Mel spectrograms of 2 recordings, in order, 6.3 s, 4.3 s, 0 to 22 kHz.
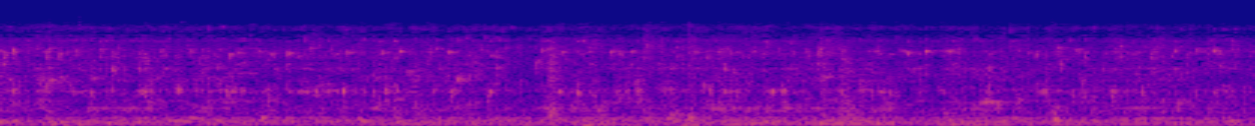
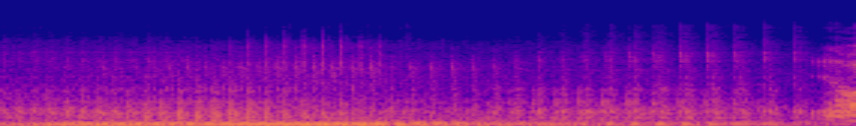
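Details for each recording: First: RV washing machine on standard mode with warm water and medium water level, final drain before the last 3-minute spin. Quiet running water and trickling as the tub empties, no grinding or pump strain: normal drain. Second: RV washing machine on standard mode with warm water and medium water level, during spin: heavy, uneven low thumping about three times a second as the drum bangs out of balance; owner suspects worn shocks, not confirmed.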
